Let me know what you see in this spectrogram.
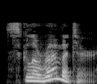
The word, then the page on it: sclerometer: British English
